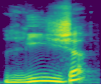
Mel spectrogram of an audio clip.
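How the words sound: It is said with an American pronunciation. "I think in America they say leisure"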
